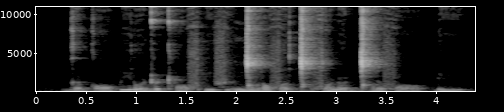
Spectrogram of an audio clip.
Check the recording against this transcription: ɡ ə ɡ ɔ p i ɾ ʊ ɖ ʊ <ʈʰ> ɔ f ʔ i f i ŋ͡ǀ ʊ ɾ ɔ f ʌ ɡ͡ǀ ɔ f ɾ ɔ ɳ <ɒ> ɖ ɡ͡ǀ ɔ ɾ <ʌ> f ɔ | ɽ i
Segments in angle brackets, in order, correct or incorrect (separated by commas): correct, incorrect, incorrect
